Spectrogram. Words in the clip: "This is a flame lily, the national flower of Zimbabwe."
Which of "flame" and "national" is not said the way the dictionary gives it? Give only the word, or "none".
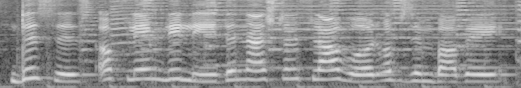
none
